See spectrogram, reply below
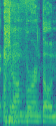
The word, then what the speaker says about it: Bernthal: And the main guy was John Bartha. Did I say that right? Bartar? – John Bernthal.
